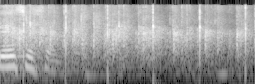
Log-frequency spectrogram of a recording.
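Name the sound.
audience clapping hands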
